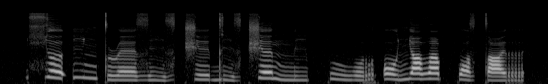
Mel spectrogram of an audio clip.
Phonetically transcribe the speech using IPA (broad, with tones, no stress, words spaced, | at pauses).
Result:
çɜ˥˧ʔi˥˧ɲ tɹɛ˧zi˧˩z t͡ʃe˧di˧˩zt͡ʃɛ˥ nːi˧pːu˥˧ wo˧rʔɔ˥˧ɲɛ˥ðˤi˥ pːɔ˥˧ztˤɛ˧r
